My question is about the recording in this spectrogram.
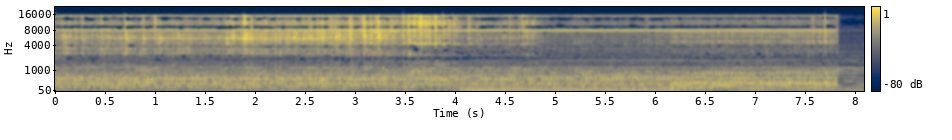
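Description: A drill press twist bit cutting through a metal tube, a steady hissing, scraping grind that stops abruptly near the end. Soft ambient background music with sustained tones plays under it.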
